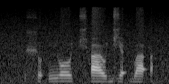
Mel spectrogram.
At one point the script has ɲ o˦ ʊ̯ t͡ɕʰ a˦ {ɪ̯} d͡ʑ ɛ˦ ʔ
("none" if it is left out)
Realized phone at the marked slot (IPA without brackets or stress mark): ʊ̯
